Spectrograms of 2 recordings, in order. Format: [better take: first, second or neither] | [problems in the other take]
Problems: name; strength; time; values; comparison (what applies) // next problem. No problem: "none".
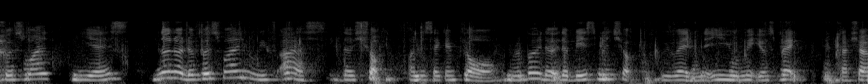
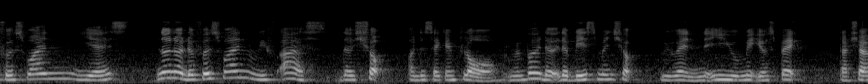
second | noise reduction (neural mask model Resemble Enhance denoiser)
